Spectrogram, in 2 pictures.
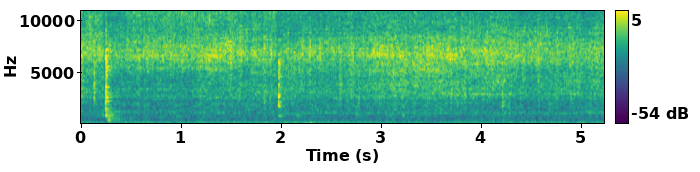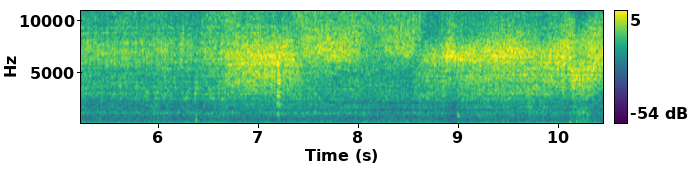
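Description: Pork chops sizzling as they fry in a pan: a steady hiss with a few faint pops.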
